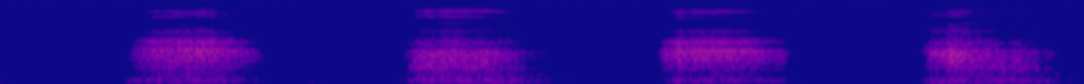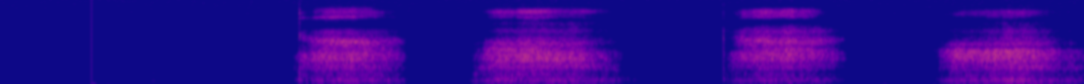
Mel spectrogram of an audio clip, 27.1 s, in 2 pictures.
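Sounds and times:
sleep breathing: 1.7 - 3.3, 5.1 - 6.8, 8.3 - 10.0, 11.6 - 13.2, 17.3 - 18.6, 19.6 - 21.3, 22.7 - 24.2, 25.3 - 27.1.

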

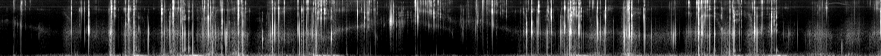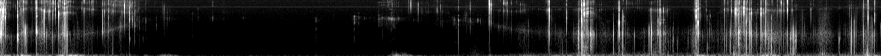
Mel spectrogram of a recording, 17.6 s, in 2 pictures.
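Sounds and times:
ASMR ear licking sounds: 0.2 - 10.2, 13.7 - 17.6.

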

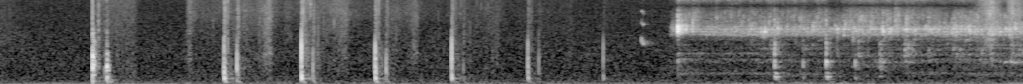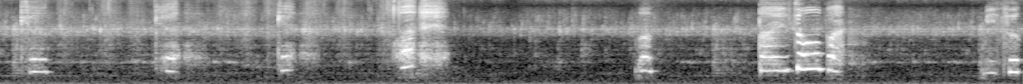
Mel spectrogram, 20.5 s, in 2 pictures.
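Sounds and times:
sharp taps: 0.9 - 1.3
tap water running while washing a mug: 6.7 - 20.4.

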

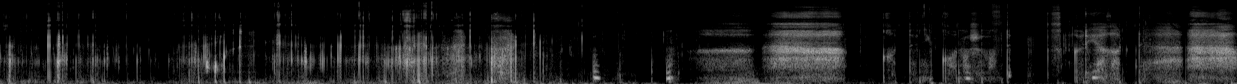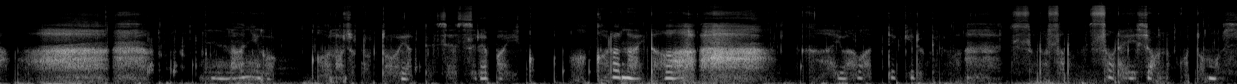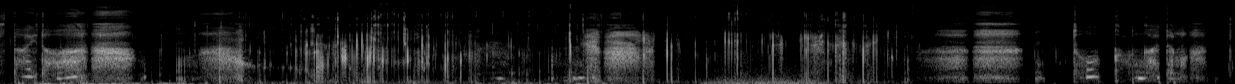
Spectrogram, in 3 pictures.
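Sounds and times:
ear licking: 0.0 - 16.8, 21.3 - 34.0
nipple licking: 0.0 - 35.3
fellatio sounds: 0.0 - 35.8.

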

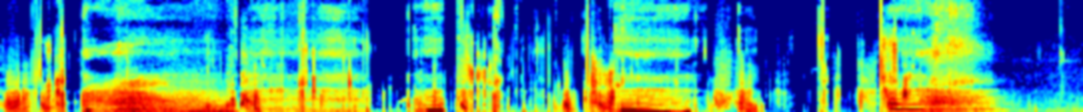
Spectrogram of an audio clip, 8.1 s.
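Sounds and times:
ear licking sounds: 0.0 - 0.7, 1.5 - 7.1.

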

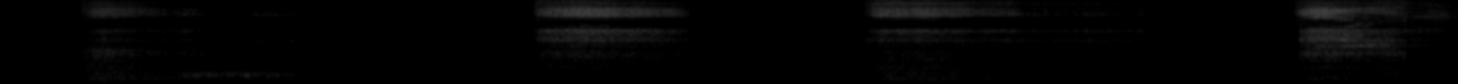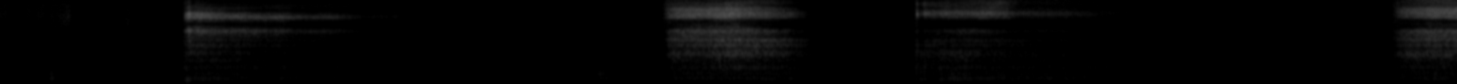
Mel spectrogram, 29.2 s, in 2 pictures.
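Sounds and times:
person breathing in sleep: 0.8 - 2.0, 5.4 - 6.9, 8.7 - 10.3, 13.0 - 14.3, 16.4 - 18.0, 21.2 - 22.7, 23.9 - 25.1, 28.5 - 29.1.

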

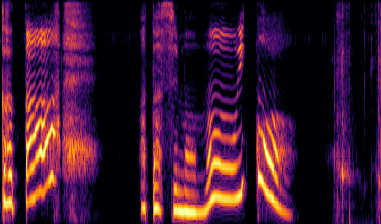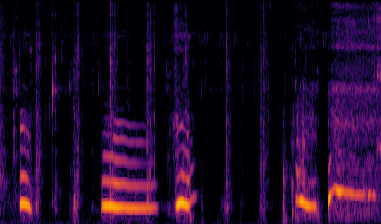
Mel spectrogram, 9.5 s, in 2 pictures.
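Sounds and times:
speech: 0.1 - 0.3, 1.8 - 3.7, 5.0 - 5.3, 6.0 - 7.3, 8.4 - 9.5
crunchy chewing of food: 4.1 - 9.5.

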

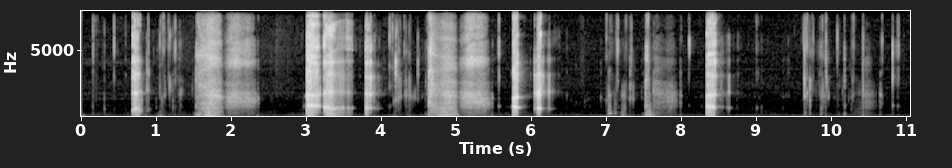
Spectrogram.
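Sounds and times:
burping: 0.7 - 1.0, 3.0 - 4.0, 8.4 - 8.6.

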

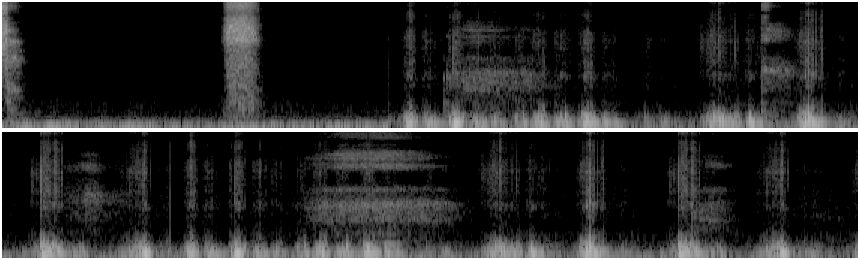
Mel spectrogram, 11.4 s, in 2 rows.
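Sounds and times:
ear cleaning ASMR: 2.7 - 11.4.

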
